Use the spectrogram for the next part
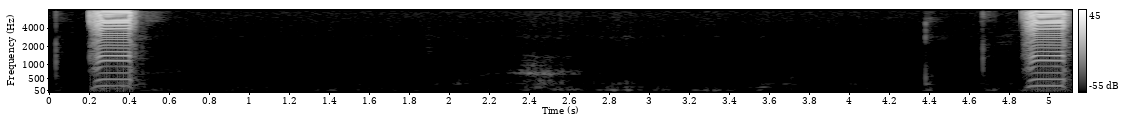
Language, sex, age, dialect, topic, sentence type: Kannada, female, 36-40, Mysore Kannada, agriculture, statement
